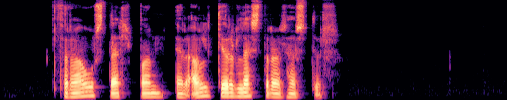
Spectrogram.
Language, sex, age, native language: Icelandic, male, 20-29, Icelandic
